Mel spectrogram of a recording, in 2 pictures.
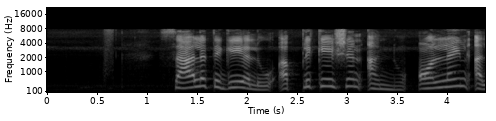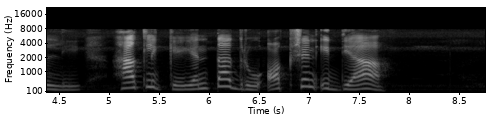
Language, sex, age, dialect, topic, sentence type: Kannada, female, 31-35, Coastal/Dakshin, banking, question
